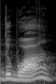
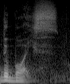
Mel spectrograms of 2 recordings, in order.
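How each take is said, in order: First: The name is pronounced the French way. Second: The name is pronounced a non-French way. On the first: "In French it's Dubois" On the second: "he pronounced it Du Bois"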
